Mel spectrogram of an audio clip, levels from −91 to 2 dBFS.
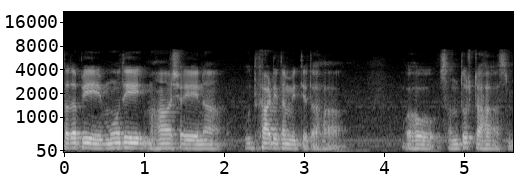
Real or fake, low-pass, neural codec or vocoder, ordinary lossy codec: real; 7.2 kHz; none; AAC, 48 kbps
